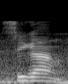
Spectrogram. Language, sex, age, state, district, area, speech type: Bodo, male, 30-45, Assam, Chirang, rural, read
